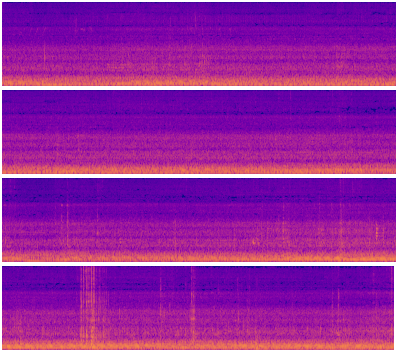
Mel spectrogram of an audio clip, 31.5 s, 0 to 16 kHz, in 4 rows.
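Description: Diesel engine of a Caterpillar 302.7D mini excavator running steadily, its note shifting about halfway through, with crunching and scraping as the machine works over loose gravel. A single sharp clank sounds near the end.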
